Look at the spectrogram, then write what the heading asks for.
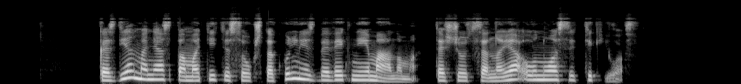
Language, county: Lithuanian, Šiauliai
